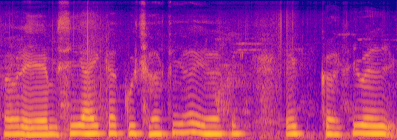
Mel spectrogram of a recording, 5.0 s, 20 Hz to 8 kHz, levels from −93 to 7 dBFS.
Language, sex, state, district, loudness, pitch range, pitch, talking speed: Hindi, male, Odisha, Khordha, -14 LUFS, 155-170 Hz, 160 Hz, 95 wpm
